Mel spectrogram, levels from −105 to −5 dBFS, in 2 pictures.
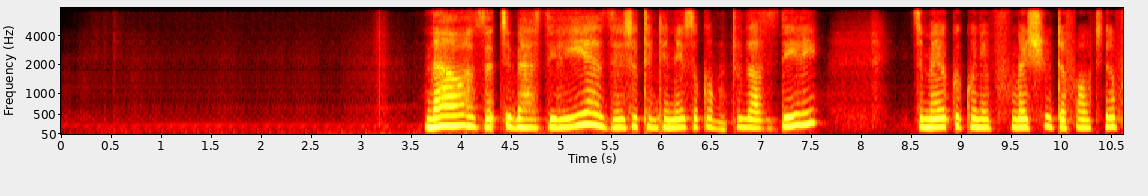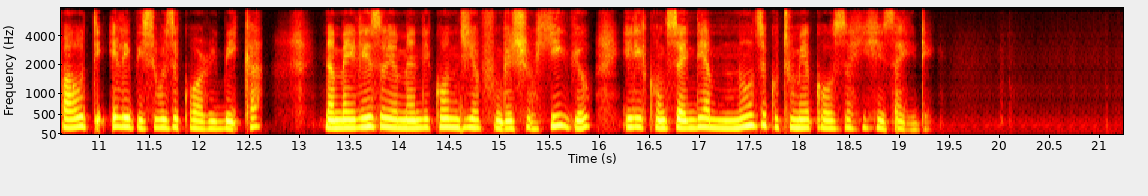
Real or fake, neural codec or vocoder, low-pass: fake; codec, 16 kHz in and 24 kHz out, 0.4 kbps, LongCat-Audio-Codec, two codebook decoder; 7.2 kHz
